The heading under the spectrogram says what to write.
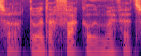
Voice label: "ffagl" Welsh

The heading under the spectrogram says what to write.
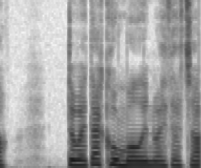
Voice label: "cwmwl", Welsh

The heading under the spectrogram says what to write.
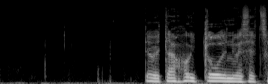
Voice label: "hoedl", Welsh

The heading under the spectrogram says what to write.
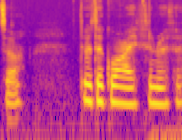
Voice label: "gwaeth", Welsh

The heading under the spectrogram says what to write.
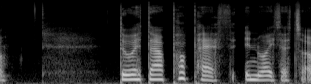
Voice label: "popeth" Welsh

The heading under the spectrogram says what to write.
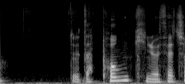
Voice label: "pwnc", Welsh

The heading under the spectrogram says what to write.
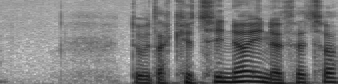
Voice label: "cytuno", Welsh

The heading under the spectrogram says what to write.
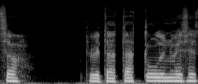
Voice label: "dadl" Welsh

